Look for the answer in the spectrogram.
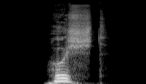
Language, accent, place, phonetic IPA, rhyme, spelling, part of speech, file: German, Germany, Berlin, [hʊʃt], -ʊʃt, huscht, verb, De-huscht.ogg
- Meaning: inflection of huschen: 1. second-person plural present 2. third-person singular present 3. plural imperative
